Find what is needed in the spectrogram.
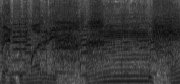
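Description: A singing voice in a film song: a short gliding phrase, then one long held note from about a second in.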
